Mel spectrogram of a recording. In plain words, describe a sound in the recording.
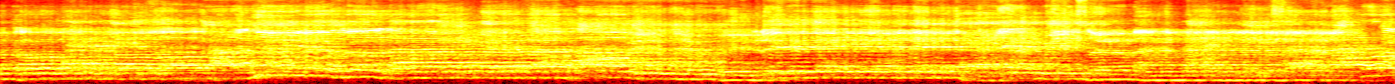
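A man shouts along with the singing through a microphone.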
